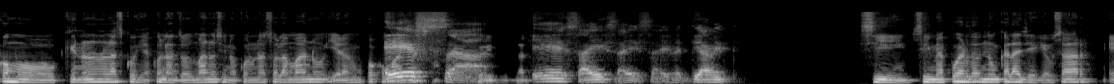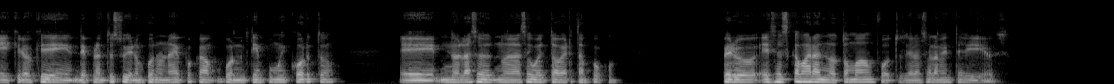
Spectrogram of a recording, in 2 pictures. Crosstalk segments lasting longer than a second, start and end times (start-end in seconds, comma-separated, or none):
3.8-5.4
